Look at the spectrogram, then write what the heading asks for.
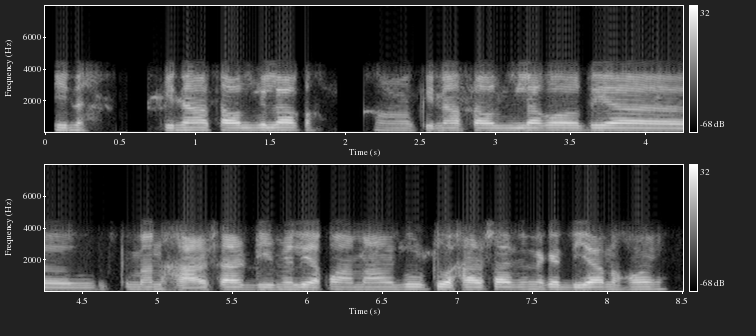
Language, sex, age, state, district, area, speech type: Assamese, male, 45-60, Assam, Charaideo, rural, conversation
